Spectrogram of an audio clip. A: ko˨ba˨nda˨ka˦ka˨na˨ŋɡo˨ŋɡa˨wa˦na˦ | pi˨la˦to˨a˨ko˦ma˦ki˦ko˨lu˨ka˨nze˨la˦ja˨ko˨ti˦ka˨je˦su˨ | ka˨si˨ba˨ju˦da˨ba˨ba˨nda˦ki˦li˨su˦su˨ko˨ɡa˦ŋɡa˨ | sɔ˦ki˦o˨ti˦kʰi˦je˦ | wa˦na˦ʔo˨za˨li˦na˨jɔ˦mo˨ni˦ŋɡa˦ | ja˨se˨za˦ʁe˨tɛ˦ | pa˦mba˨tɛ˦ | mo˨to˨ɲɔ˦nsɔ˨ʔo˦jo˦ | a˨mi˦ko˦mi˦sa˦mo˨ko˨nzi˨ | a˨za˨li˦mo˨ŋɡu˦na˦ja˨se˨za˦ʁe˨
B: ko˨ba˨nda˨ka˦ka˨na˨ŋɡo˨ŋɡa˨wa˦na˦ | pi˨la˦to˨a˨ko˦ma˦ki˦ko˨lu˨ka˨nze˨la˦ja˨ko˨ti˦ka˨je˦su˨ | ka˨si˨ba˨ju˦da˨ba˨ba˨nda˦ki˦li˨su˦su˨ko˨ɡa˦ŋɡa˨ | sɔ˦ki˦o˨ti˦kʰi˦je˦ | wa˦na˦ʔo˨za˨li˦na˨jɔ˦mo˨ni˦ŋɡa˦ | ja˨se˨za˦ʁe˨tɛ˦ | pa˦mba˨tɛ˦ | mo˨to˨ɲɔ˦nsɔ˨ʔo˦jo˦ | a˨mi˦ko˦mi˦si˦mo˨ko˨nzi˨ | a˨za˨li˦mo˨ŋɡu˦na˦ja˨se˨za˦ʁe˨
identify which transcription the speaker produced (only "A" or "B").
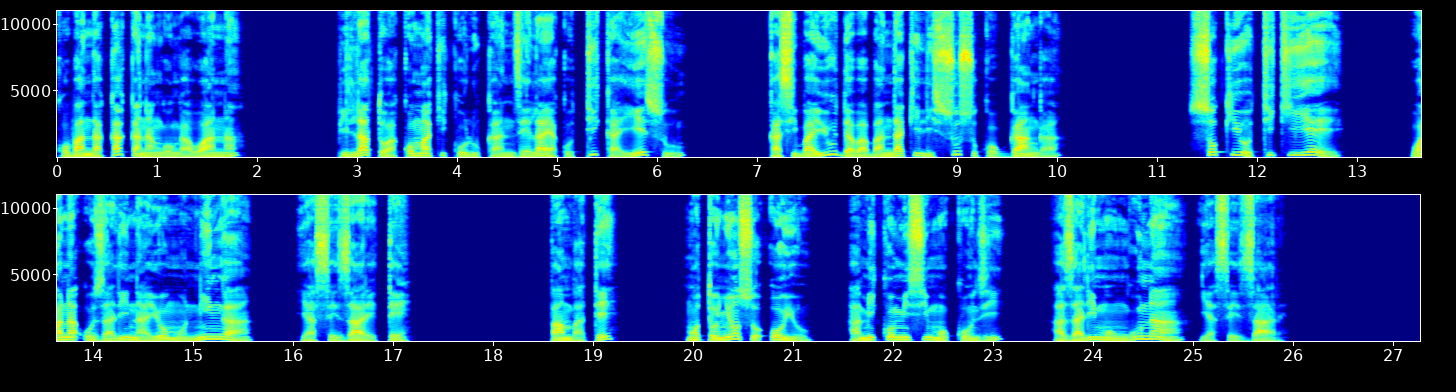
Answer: B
